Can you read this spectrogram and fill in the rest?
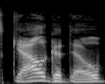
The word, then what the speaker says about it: Gal Gadot: We went over the names before we started recording, and you still didn't pronounce Gal Gadot right. – Yeah, no, we did go over the names, and I but I think it's Gail Gadot, dude. – It's not Gail Gadot, it's Gal Gadot, but it's Gail Gadot.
